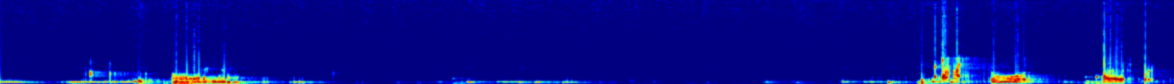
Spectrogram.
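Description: Low gurgling, rumbling bursts with pauses from the belly; ordinary stomach growling (borborygmi) from gas and fluid moving through the gut.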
